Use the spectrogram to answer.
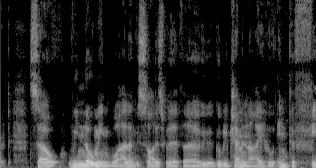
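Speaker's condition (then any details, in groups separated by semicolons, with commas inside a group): No condition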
